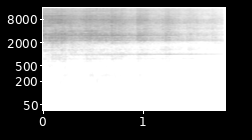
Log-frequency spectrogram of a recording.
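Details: Small cooling fan on a DIY 3D-printer re-spooler controller, slow to spool up; thin buzzy hiss with steady high tone fading as it slows, the plastic case rubbing and pressing on the fan.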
